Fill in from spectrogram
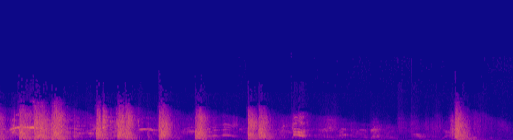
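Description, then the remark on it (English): A chaotic burst of loud gunshots, about a dozen fired in quick, irregular succession, with agitated voices shouting between the blasts as the firing gradually thins out. “Them two just at the start of the shooting went out the back door.”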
